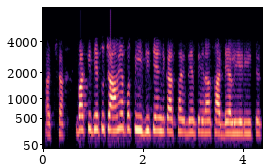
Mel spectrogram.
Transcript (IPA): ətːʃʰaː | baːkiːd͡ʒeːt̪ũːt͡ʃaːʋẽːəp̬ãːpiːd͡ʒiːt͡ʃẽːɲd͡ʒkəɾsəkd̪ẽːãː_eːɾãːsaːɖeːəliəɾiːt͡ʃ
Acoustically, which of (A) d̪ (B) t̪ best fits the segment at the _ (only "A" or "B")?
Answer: B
